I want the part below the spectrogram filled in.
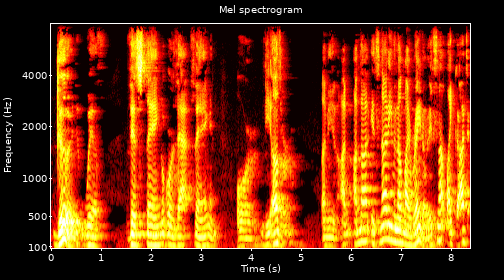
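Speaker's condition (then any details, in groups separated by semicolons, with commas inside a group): Cleft palate; congenital cleft palate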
